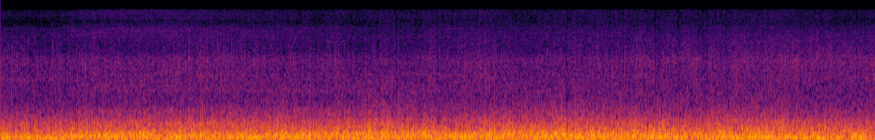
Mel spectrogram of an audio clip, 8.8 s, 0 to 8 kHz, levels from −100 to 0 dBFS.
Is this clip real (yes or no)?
yes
